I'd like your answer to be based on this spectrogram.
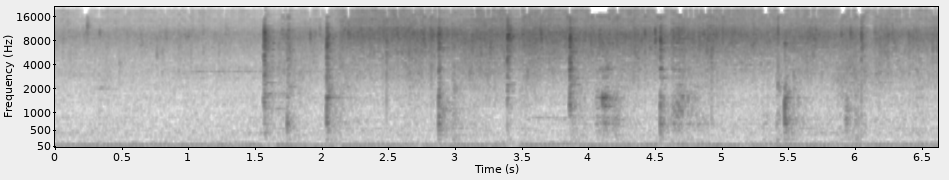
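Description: Cauliflower pieces with turmeric fry in a pan under a steady sizzle, with repeated spatula scrapes and stirs at an uneven rhythm over a low constant hum.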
